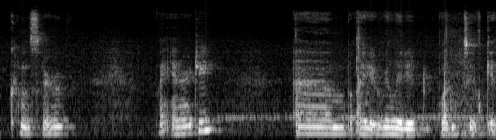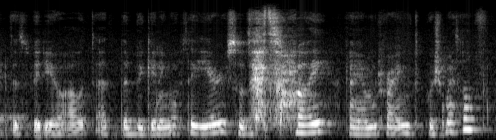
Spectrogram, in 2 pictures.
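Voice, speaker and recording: Low, gravelly woman rambling through a vlog. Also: darkish tone, a little hiss or hum, low-quality recording. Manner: rambling, lots of ums and restarts. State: slightly sick and nasal. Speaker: collector showing her photocard binder. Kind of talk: casual show-and-tell vlog.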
